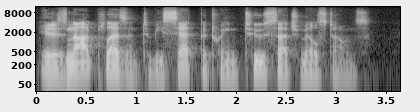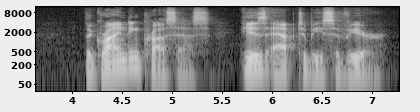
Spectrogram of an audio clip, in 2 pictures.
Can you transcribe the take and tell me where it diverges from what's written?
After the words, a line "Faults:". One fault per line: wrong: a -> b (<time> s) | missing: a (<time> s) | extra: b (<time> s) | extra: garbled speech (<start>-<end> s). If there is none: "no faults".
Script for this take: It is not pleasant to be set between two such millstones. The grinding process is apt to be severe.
It is not pleasant to be set between two such millstones. The grinding process is apt to be severe.
Faults:
no faults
